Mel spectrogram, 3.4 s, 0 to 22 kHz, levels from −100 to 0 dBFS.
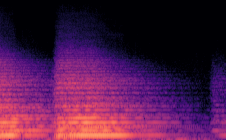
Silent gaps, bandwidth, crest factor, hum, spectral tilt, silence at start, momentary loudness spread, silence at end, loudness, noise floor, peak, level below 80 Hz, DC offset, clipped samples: none; 5.8 kHz; 14 dB; none; -9 dB/octave; 0 s; 20 LU; 0 s; -27 LUFS; -56 dBFS; -14 dBFS; -44 dBFS; under 0.1%; under 0.1%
